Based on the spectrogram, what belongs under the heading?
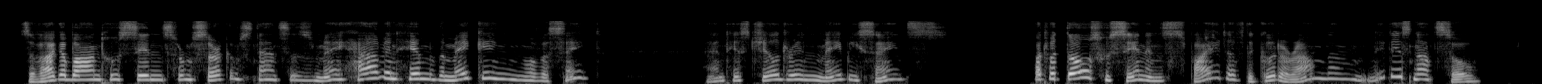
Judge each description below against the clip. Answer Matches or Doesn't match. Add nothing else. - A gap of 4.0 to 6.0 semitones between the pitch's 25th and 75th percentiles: Matches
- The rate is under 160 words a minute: Matches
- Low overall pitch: Doesn't match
